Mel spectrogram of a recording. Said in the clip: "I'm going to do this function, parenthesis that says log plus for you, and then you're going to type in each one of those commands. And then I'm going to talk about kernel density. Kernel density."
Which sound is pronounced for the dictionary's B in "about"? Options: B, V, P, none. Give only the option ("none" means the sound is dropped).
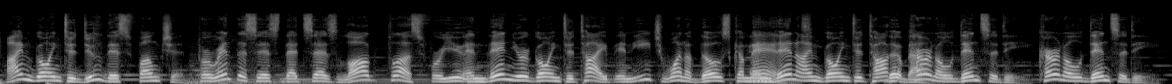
none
